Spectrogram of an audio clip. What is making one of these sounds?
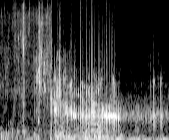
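Muffled underwater sounds gurgle and bubble.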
